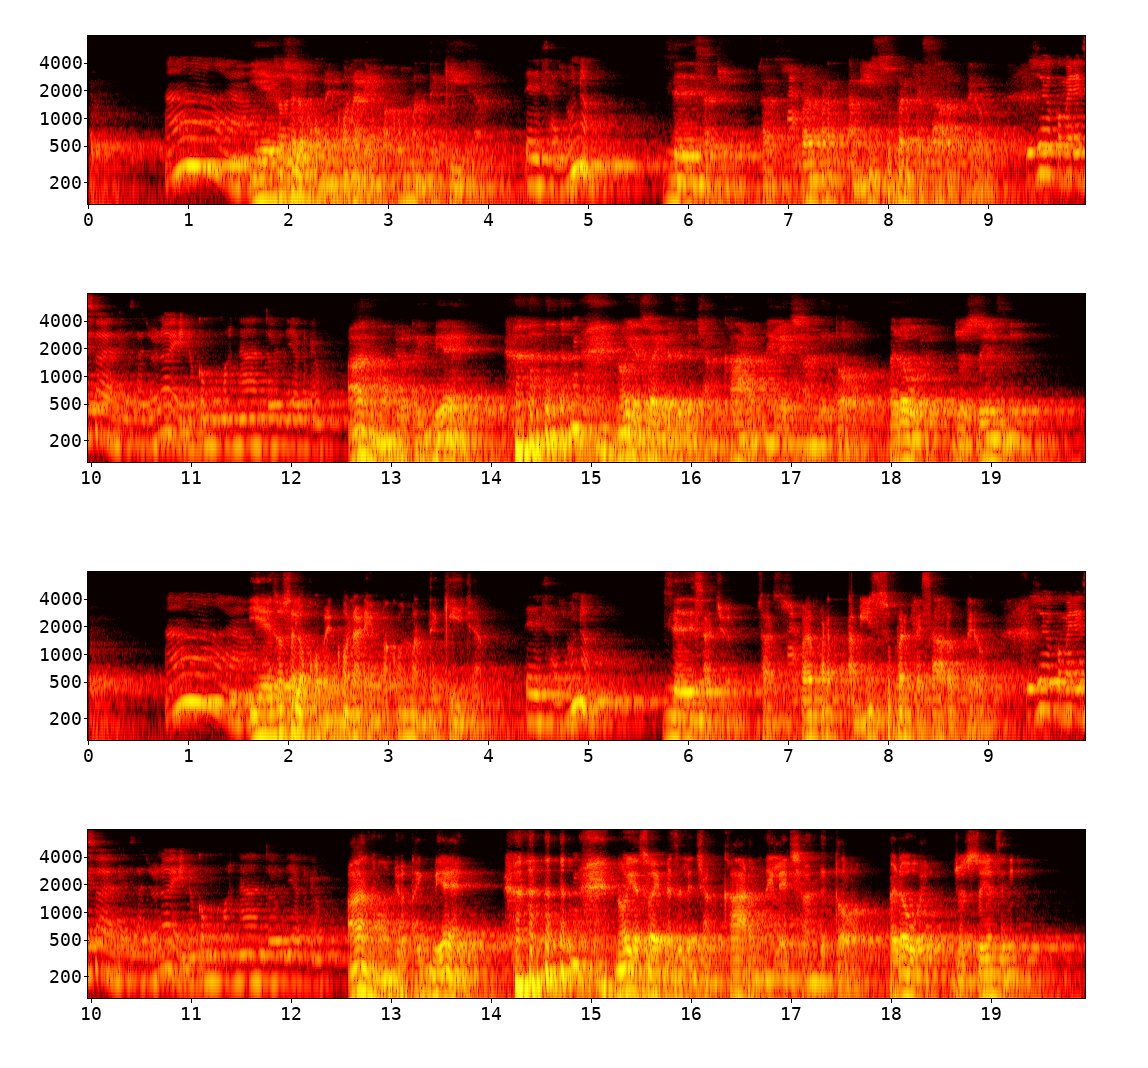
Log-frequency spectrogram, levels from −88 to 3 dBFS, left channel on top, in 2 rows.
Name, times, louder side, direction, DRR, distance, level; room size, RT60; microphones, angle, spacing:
voice 1, 0.8-1.9 4.4-5.1 7.0-7.2 9.4-12.3 14.8-15.0, equal, 5° left, 3 dB, 0.7 m, -32 dB
voice 2, 1.6-4.0 5.7-9.4 12.6-13.9 14.1-17.7 18.0-19.2, right 2 dB, 55° right, 5 dB, 0.8 m, -28 dB
11.0 x 6.6 x 3.2 m, 2.6 s
head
